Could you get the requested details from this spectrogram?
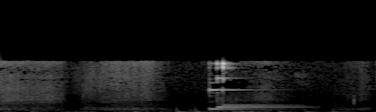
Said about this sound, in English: Apologies if you're hearing uh, noises, notifications coming through on my phone whilst I'm doing this.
